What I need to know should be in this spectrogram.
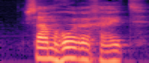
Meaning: affinity, fellowship, community feeling, solidarity
- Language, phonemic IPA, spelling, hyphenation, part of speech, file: Dutch, /ˌsaːmˈɦoː.rəx.ɦɛi̯t/, saamhorigheid, saam‧ho‧rig‧heid, noun, Nl-saamhorigheid.ogg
